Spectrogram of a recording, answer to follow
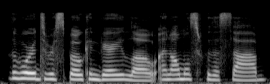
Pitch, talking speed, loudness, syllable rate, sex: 225 Hz, 245 wpm, -18 LUFS, 6.0 syllables/s, female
